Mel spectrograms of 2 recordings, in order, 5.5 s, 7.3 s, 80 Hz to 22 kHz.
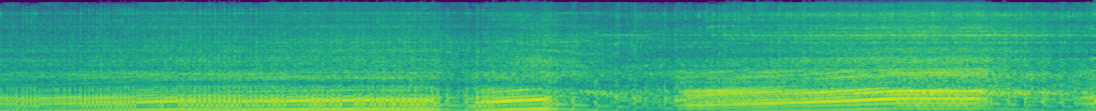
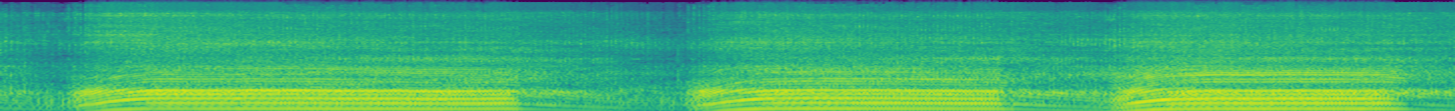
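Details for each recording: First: Husqvarna 123HD60 hedge trimmer that hadn't been used for a long time: buzzy two-stroke surges and sags, pitch wandering instead of holding steady; rough running and hard starting from fuel starvation, diaphragm suspected. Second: Husqvarna 123HD60 hedge trimmer, long unused, after fitting a new carburetor diaphragm: five clean throttle blips, each rising smoothly to a steady high whine and falling back to idle without stumbling; it runs healthy.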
